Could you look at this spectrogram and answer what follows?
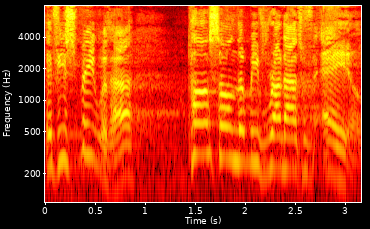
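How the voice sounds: A man speaks in a put-on character voice, high-pitched with big swings in pitch. His tone is bright and sharp, and his pace is moderate.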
